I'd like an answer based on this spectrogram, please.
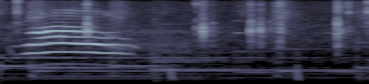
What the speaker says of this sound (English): My cat's in the way.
